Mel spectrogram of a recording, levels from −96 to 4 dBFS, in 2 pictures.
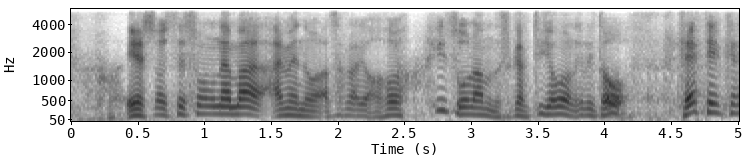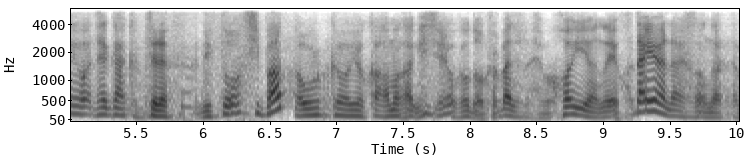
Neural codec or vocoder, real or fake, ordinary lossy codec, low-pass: codec, 16 kHz in and 24 kHz out, 0.4 kbps, LongCat-Audio-Codec, four codebook decoder; fake; none; 5.4 kHz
